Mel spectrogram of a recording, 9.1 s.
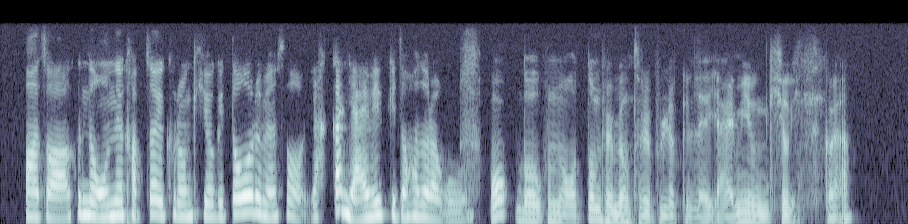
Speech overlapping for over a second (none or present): none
